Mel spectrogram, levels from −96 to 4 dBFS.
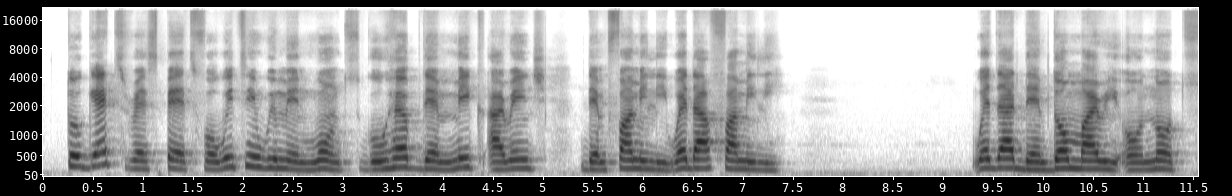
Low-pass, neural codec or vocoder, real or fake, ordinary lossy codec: none; autoencoder, 48 kHz, 128 numbers a frame, DAC-VAE, trained on Japanese speech; fake; none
